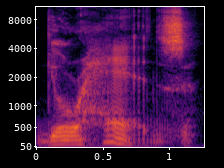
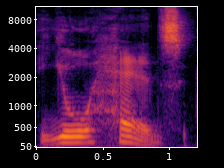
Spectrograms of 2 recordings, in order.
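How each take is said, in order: First: The R at the end of 'your' is pronounced. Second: The R at the end of 'your' is dropped. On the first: "in American English, you'll say your, your heads" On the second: "We don't pronounce the R in in in British English"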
